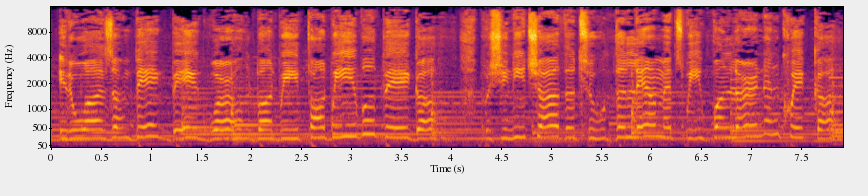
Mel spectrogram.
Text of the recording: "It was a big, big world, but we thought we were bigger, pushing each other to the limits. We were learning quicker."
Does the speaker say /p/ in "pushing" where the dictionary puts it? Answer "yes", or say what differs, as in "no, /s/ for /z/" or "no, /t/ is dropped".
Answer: no, /f/ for /p/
